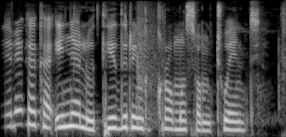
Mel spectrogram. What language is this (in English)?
Luo (Kenya and Tanzania)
